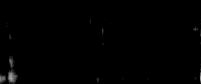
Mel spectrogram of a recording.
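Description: A man's voice trails off at the end of a word, then a pause of near silence broken by two faint, short clicks.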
